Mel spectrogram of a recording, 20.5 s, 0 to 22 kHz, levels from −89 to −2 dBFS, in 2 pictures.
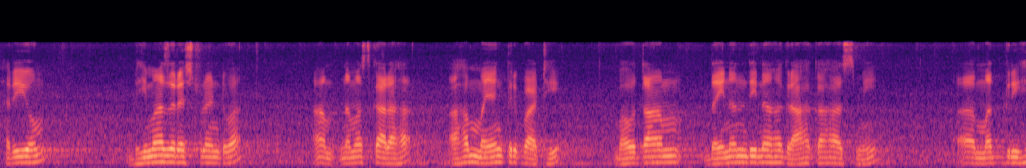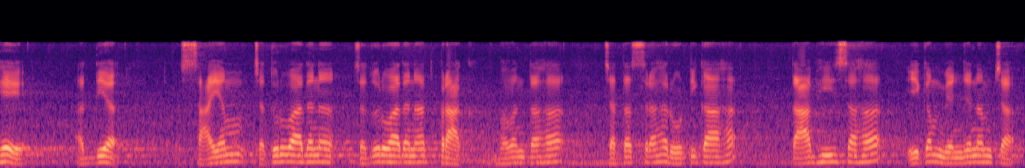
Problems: none marked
